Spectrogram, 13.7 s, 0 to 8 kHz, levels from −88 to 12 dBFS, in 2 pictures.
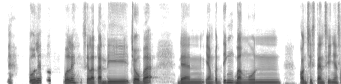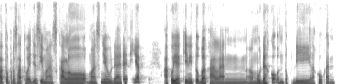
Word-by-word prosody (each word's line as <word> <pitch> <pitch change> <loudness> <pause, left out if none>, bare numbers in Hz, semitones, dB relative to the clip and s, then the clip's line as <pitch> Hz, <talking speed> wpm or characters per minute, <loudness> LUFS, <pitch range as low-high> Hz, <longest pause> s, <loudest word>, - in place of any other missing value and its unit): Ya, 145 +2 -9 0.4
boleh 155 +6 +4
tuh, 390 - -3 0.2
boleh, 160 +5 +4 0.2
silahkan 130 0 +4
dicoba 130 - +3 0.5
dan 115 -1 +2
yang 125 -1 +1
penting 175 +9 0
bangun 115 -3 +3 0.8
konsistensinya 115 -1 +1
satu 110 +1 0
per 110 - -7
satu 105 0 -2
aja 110 +3 -4
sih 120 -1 -2
Mas. 100 0 -5
Kalau 100 -1 +1
Masnya 110 +1 -2
udah 100 -1 -2
ada - - -1
niat, - - -2 0.4
aku 110 +3 0
yakin 120 +2 -1
itu - - +1
bakalan, 100 -2 0 0.4
eee, 105 - -5
mudah 115 +2 +2
kok - - -3
untuk 110 -2 -7
dilakukan. 100 +2 -5
115 Hz, 135 wpm, -23 LUFS, 105-130 Hz, 0.8 s, boleh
